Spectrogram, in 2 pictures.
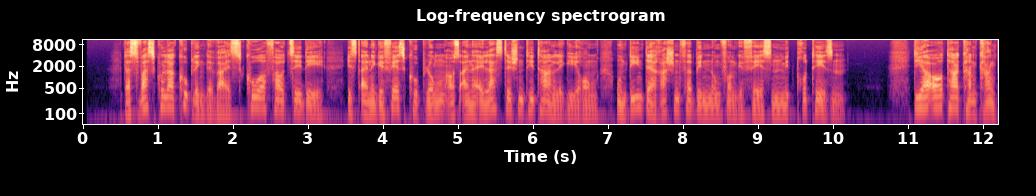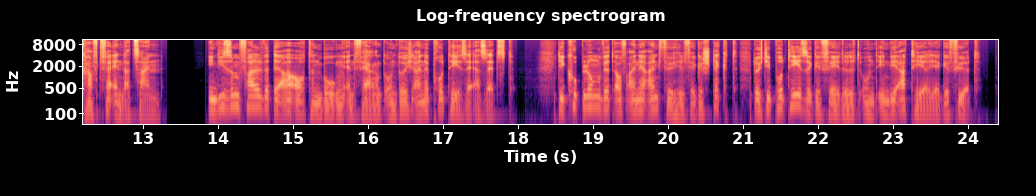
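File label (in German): Imagefilm medizinisch; corlife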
